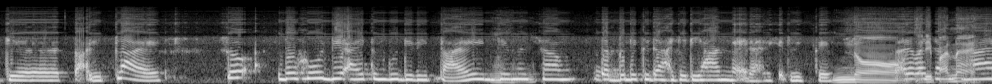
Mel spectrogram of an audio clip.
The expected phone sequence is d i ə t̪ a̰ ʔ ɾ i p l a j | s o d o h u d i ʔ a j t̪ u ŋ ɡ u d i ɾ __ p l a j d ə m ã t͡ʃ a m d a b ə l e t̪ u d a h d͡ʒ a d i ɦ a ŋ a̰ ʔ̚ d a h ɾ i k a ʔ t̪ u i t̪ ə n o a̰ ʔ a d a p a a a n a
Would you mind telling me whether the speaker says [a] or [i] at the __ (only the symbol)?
i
